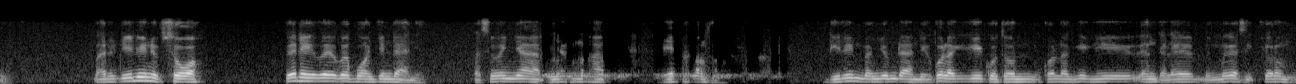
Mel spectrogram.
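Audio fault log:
5.44–6.15 s, speech suppressed in double talk: the talker's level sinks by about 20 dB for roughly 0.7 s. This is likely an echo canceller that, with both sides talking at once, could not tell the talker from the loudspeaker echo and turned everything down.
6.15–6.56 s, other side's voice leaking through: a faint second voice, about 20 dB below the talker, comes through. It is likely loudspeaker sound that the echo canceller left in the microphone signal.
6.54–7.28 s, speech suppressed in double talk: a deeper dip of about 25 dB, again lasting roughly 0.7 s, pulls the talker down. This is likely the same overlap confusing the suppressor, which cut both voices together.
7.26–7.9 s, other side's voice leaking through: the far voice returns more weakly, about 25 dB under the talker, within the call's 8 kHz band. This is likely residual echo that escaped cancellation.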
